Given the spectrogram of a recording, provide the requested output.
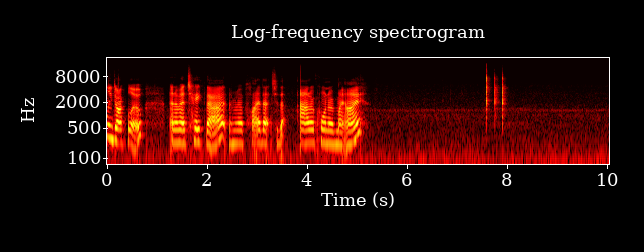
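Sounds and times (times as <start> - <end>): makeup compact clicks: 7.6 - 8.0.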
